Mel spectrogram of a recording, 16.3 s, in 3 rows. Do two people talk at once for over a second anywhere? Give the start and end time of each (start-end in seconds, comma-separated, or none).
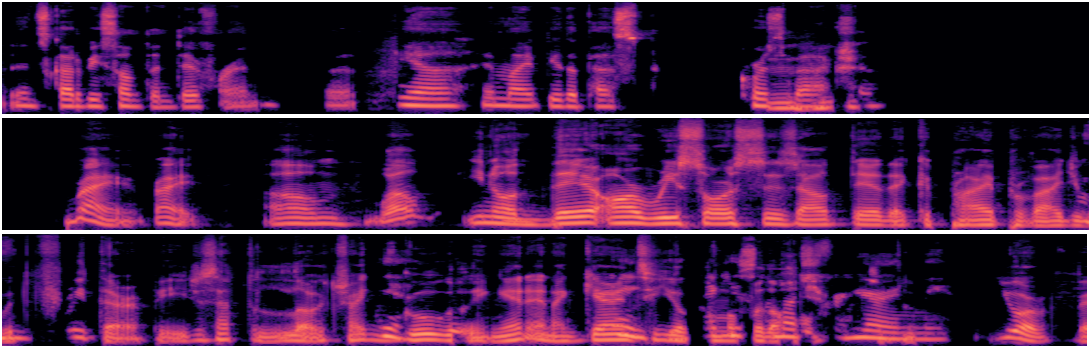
13.9-15.4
